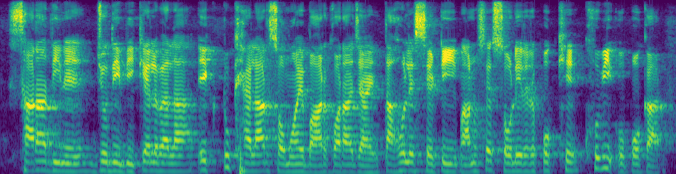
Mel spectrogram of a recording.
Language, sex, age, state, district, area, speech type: Bengali, male, 18-30, West Bengal, Purulia, urban, spontaneous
